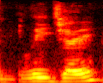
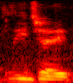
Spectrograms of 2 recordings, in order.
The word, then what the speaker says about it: Bleejay: Name is Bleejay. I'm glad, so everybody's able to pronounce it and say it the right way. Bleejay. Bleejay is it's a Bassa name from the Bassa tribe in Liberia.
